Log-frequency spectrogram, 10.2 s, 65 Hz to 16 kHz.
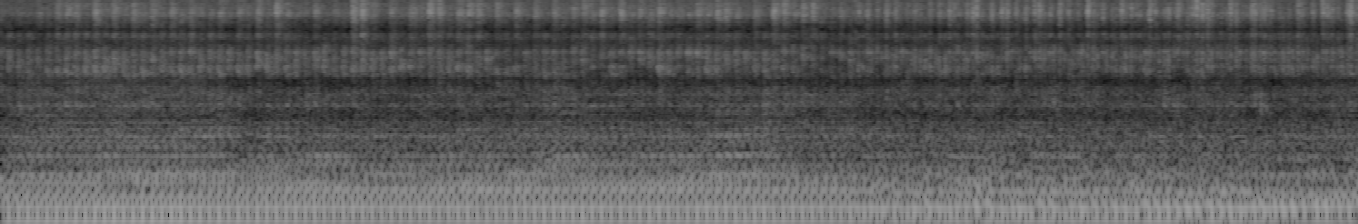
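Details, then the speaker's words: Ford F-1 truck with a temporary "clickety-clack" electric fuel pump; the original mechanical pump's diaphragm dried out after 25 years of sitting. Quick even clicking, about two per second, over a low hum means the pump is working normally. "wondered how you can tell whether or not your fuel pump is working just listen for this sound if it makes that sound then you got a good fuel pump"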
